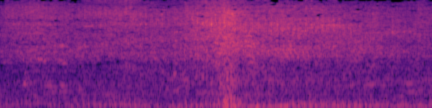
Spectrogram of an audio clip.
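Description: Street traffic with a steady low engine rumble; a motor vehicle passes close, loudest a little past halfway through.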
